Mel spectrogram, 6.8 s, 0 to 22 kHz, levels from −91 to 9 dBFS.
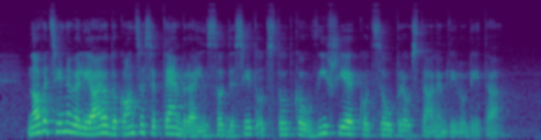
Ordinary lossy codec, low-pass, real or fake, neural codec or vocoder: none; 19.8 kHz; real; none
